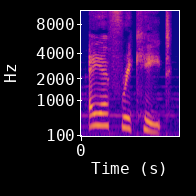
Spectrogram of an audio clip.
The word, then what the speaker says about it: Afrekete: Remember, Afrekete is pronounced Afrekete.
